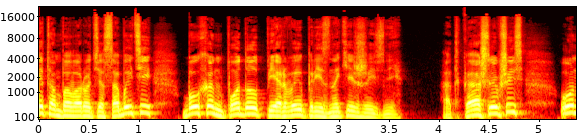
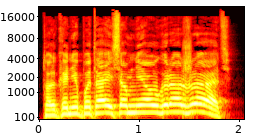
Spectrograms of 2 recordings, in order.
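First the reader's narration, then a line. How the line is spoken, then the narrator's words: Yelling. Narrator (Russian): завопил Гейтс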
